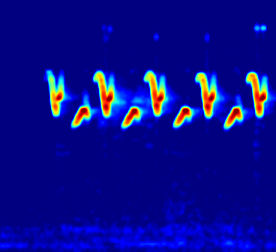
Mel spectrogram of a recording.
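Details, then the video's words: Gelatik batu, or cinereous tit, in a long training recording for songbirds, sings a steady series of five loud two-note phrases, a high dipping whistle and a lower rising slur, over a faint low background hum. "MASTERAN GELATIK BATU DURASI PANJANG"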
